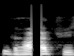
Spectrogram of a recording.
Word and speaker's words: gratuit: Première syllabe, gras, G-R-A, pas de problème. Deuxième syllabe, tui, T-U-I-T. Donc on a une lettre muette à la fin, qu'on va retrouver si on met le mot au féminin, on va dire gratuite.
